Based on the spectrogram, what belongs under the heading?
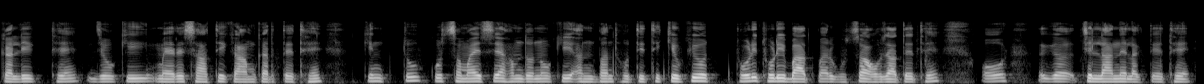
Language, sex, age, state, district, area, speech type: Hindi, male, 30-45, Madhya Pradesh, Bhopal, urban, spontaneous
